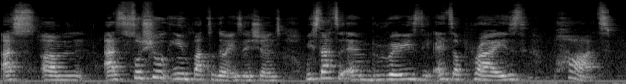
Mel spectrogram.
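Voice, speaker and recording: A woman with a fairly high voice speaks over noticeable background noise, with audible room echo. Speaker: social enterprise trainer. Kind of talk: online workshop lecture.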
